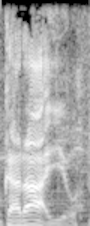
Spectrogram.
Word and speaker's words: Carallo: forma parte de la banda Tropa do Caralo. Tropa do Carallo, sí. Lo estoy pronunciando, es galego, disculpe.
